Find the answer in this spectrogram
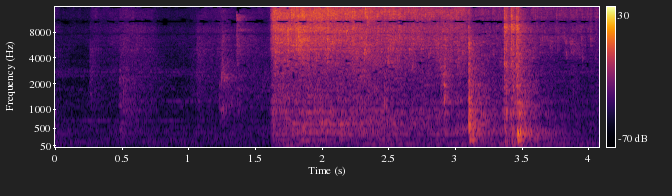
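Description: Water running from a hand shower into a plastic basin, starting suddenly about a second and a half in, with two knocks near the end.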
